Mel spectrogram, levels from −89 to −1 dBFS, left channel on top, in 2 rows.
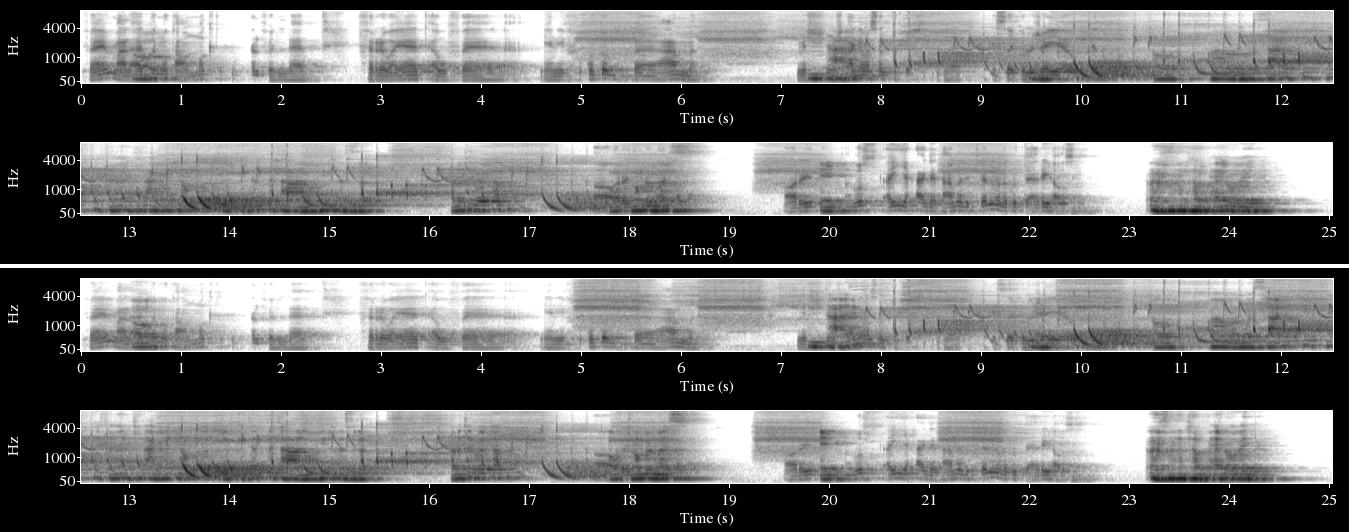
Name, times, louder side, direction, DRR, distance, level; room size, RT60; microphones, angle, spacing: voice 1, 0.1-1.3 1.7-6.2 7.2-8.8 9.1-10.3 17.6-18.6 19.5-19.9 20.2-22.5, left 2 dB, 45° left, 8 dB, 2.5 m, -35 dB
sound 1, 4.9-7.4 7.7-8.9 9.6-11.0 11.8-12.5 13.3-15.1 15.6-17.3 17.8-18.5 19.2-20.0 20.4-20.5 21.1-22.0, right 5 dB, 40° right, 5.1 m, -40 dB
voice 2, 7.3-7.8 9.5-9.7 10.7-11.0 11.3-15.4 16.2-16.9 17.8-18.6 19.2-19.4 19.9-20.1 23.2-24.3, equal, 70° right, 6 dB, 7.5 m, -25 dB
sound 2, 7.8-18.3, right 1 dB, 5° right, 0.9 m, -28 dB
24.0 x 18.0 x 9.6 m, 0.70 s
head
